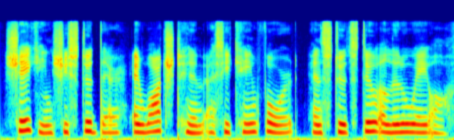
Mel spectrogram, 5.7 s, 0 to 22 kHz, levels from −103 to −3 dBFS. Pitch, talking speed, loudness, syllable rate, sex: 230 Hz, 190 wpm, -18 LUFS, 4.3 syllables/s, female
